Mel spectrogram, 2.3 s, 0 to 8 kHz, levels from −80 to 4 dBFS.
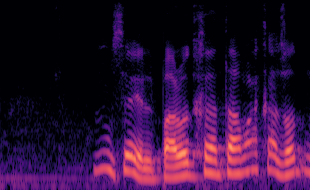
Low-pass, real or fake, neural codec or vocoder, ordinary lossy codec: none; fake; codec, 16 kHz, 4 kbps, X-Codec, WavLM features, trained on Multilingual LibriSpeech; none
